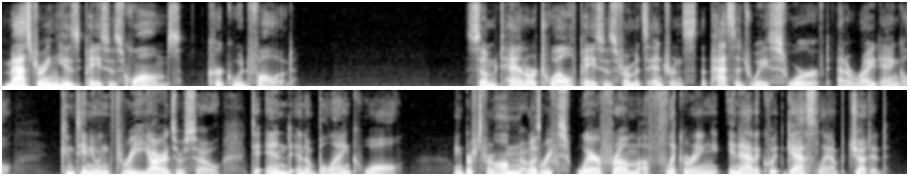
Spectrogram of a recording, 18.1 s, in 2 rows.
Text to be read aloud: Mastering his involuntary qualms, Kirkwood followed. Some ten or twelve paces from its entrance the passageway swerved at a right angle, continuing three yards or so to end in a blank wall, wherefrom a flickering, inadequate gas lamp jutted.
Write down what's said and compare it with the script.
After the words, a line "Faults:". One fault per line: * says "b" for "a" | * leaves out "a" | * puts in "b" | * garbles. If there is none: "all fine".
Mastering his paces qualms, Kirkwood followed. Some ten or twelve paces from its entrance the passageway swerved at a right angle, continuing three yards or so to end in a blank wall, [garbled] wherefrom a flickering, inadequate gas lamp jutted.
Faults:
* says "paces" for "involuntary"
* garbles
